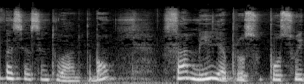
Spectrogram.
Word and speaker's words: família: Aqui, família é paroxítona, terminada em ditongo, porque termina em IA, tá vendo? E é uma paroxítona porque a penúltima sílaba, mi, é tônica, tá bom?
